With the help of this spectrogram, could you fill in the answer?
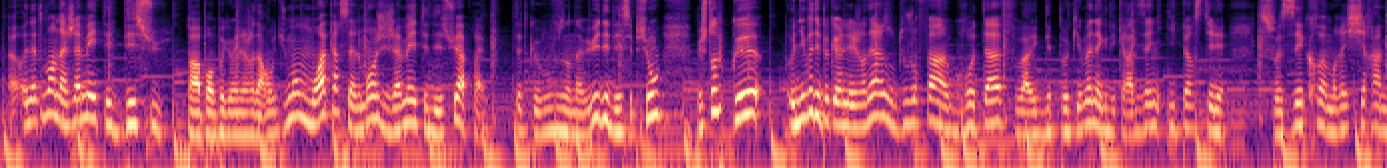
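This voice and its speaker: A man's voice: on the high side, a little mellow. A young man talking casually about video game rumors, rambling with many fillers and repeated words. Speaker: gaming YouTuber.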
